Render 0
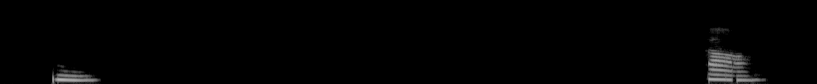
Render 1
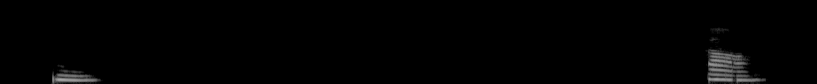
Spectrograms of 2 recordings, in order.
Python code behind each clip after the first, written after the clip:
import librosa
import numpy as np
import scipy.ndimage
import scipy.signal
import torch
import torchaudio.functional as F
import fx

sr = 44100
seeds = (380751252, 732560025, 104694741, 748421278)

y = fx.hum_notches(x, sr, base_hz=60, count=6)
y = F.gain(torch.from_numpy(y), -4.0).numpy()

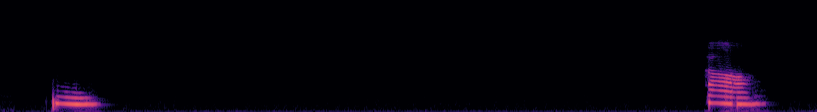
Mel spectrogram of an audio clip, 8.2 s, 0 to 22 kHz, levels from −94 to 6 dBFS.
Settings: y = fx.high_shelf(x, sr, hz=4600.0, db=-8.5)
y = fx.over_compress(y, sr, threshold_db=-31.0, ratio=-0.5)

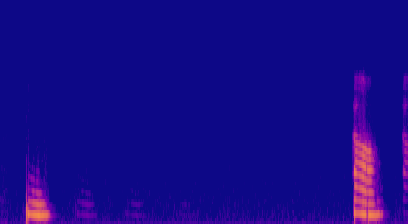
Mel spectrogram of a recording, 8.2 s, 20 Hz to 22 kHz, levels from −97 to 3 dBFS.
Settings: y = fx.echo_wet_highpass(x, sr, ms=985, feedback_pct=44, hz=3000.0, wet_db=-3.5)
y = F.gain(torch.from_numpy(y), 2.5).numpy()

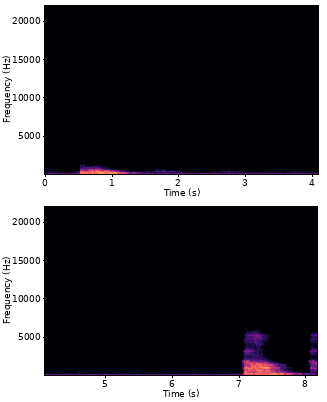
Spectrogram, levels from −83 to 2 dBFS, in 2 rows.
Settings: y = fx.room_shoebox(x, sr, seeds[0], volume_m3=30.0, walls='mixed', distance_m=1.8)
y = F.gain(torch.from_numpy(y), 2.0).numpy()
